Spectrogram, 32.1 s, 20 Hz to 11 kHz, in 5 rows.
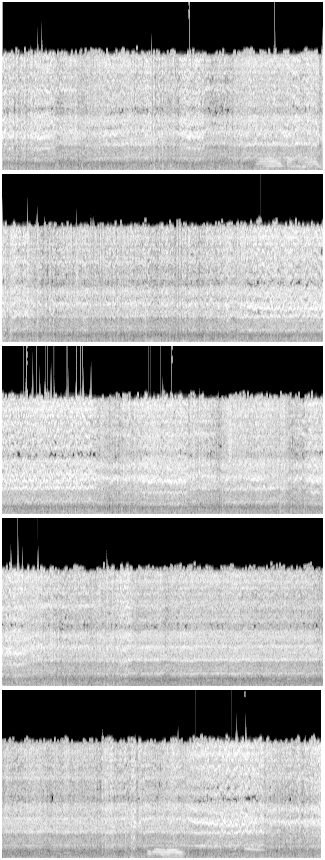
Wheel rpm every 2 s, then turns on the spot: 220, 220, 220, 230, 230, 230, 210, 220, 220, 220, 230, 230, 230, 230, 230, 220.
none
